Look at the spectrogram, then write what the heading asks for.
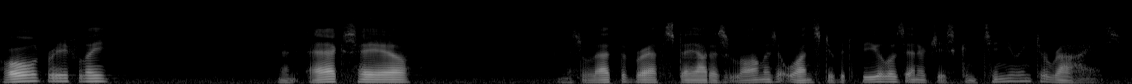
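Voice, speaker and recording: A man guiding a breathing meditation, giving calm, unhurried instructions with long pauses between phrases. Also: on the low side, creaky. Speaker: meditation teacher.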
